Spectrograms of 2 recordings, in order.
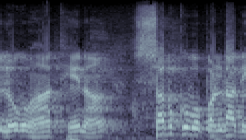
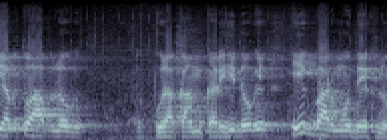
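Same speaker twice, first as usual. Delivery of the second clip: ordinary delivery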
